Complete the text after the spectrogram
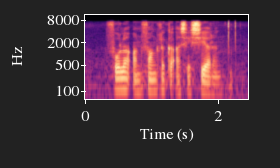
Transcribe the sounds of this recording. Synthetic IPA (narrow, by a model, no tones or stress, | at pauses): fɔləʔɑːnfɐŋkləkə̰ʔɐsɛsiəɾəŋ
